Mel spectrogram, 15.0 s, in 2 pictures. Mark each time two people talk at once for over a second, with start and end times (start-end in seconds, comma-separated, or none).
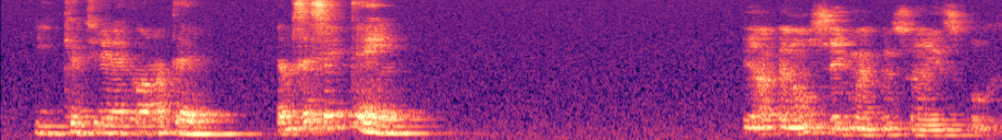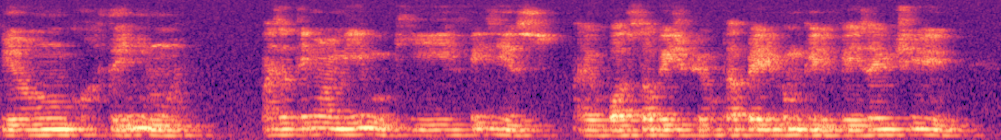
none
